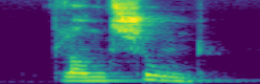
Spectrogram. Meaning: park, public garden
- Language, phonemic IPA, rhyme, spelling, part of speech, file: Dutch, /plɑntˈsun/, -un, plantsoen, noun, Nl-plantsoen.ogg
